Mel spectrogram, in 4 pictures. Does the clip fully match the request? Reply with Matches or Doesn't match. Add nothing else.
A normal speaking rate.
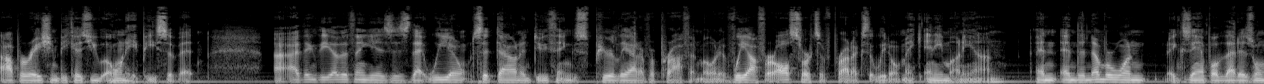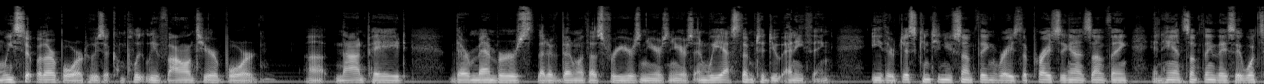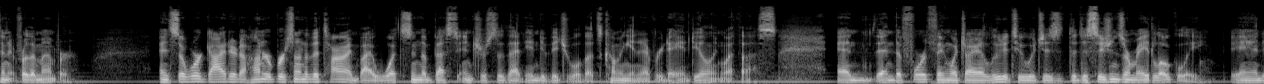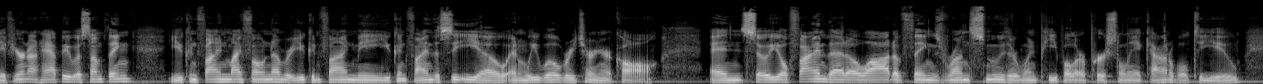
Doesn't match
